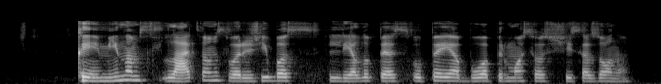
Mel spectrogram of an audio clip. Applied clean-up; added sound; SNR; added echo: neural separator model SepFormer DNS4.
